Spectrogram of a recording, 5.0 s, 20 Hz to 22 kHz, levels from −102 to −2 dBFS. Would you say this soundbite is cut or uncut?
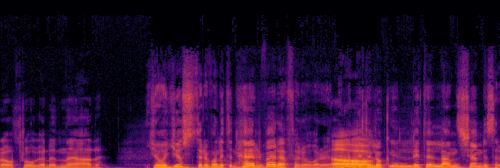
uncut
